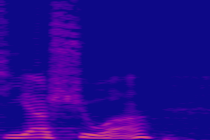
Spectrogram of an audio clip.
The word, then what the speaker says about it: Yeshua: In Hebrew, it's pronounced Yeshua. And in English, we pronounce that Joshua.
